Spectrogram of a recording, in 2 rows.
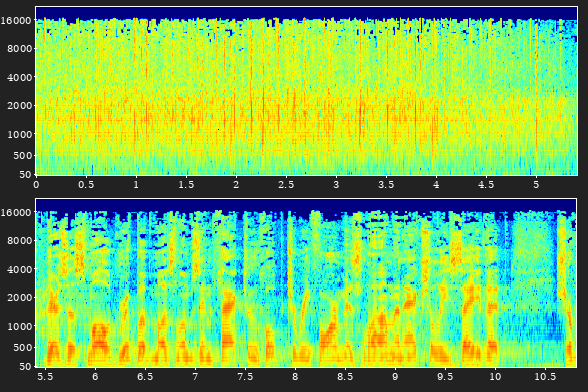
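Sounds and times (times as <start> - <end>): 
crowd applauding: 0.0 - 5.8
speech: 5.5 - 10.8.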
